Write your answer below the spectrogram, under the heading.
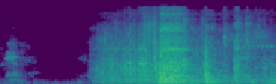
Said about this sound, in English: Honestly, love, as if I haven't got enough to do. All these blooming doors to cope with. Like getting to Checkpoint Charlie around these corridors.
